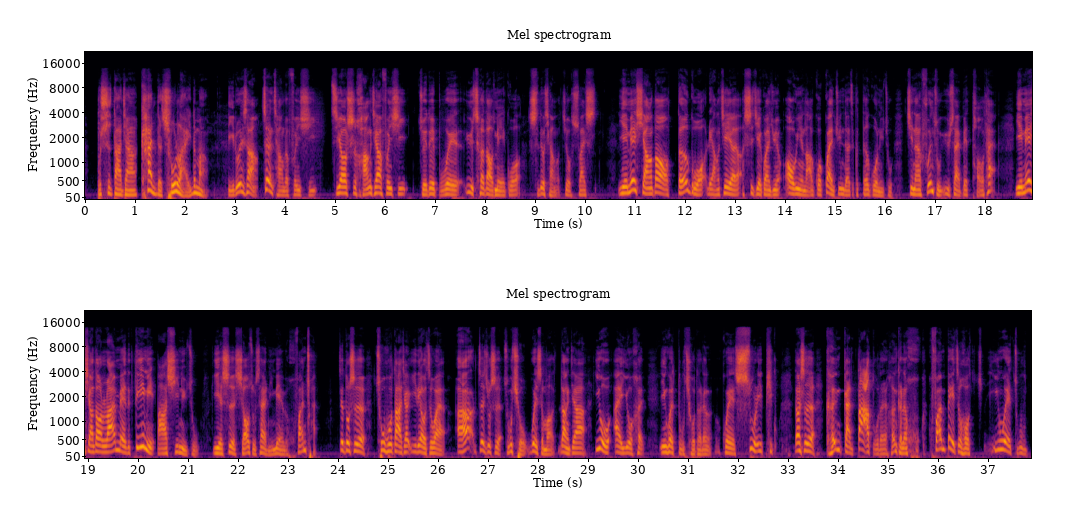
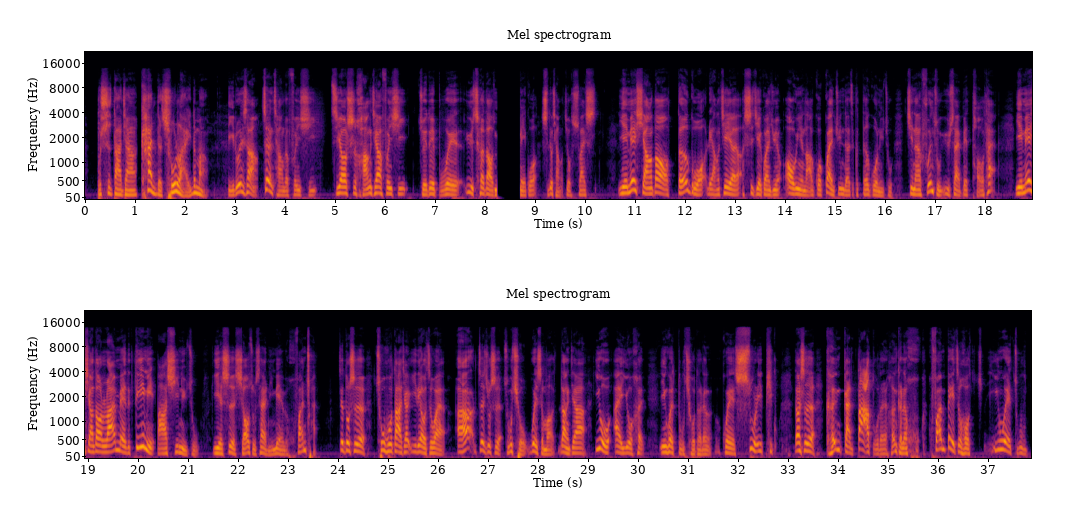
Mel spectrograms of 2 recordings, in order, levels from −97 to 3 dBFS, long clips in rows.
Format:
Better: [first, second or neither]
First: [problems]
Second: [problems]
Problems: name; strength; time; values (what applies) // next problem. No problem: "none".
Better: first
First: none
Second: audio freezing; at 8 s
